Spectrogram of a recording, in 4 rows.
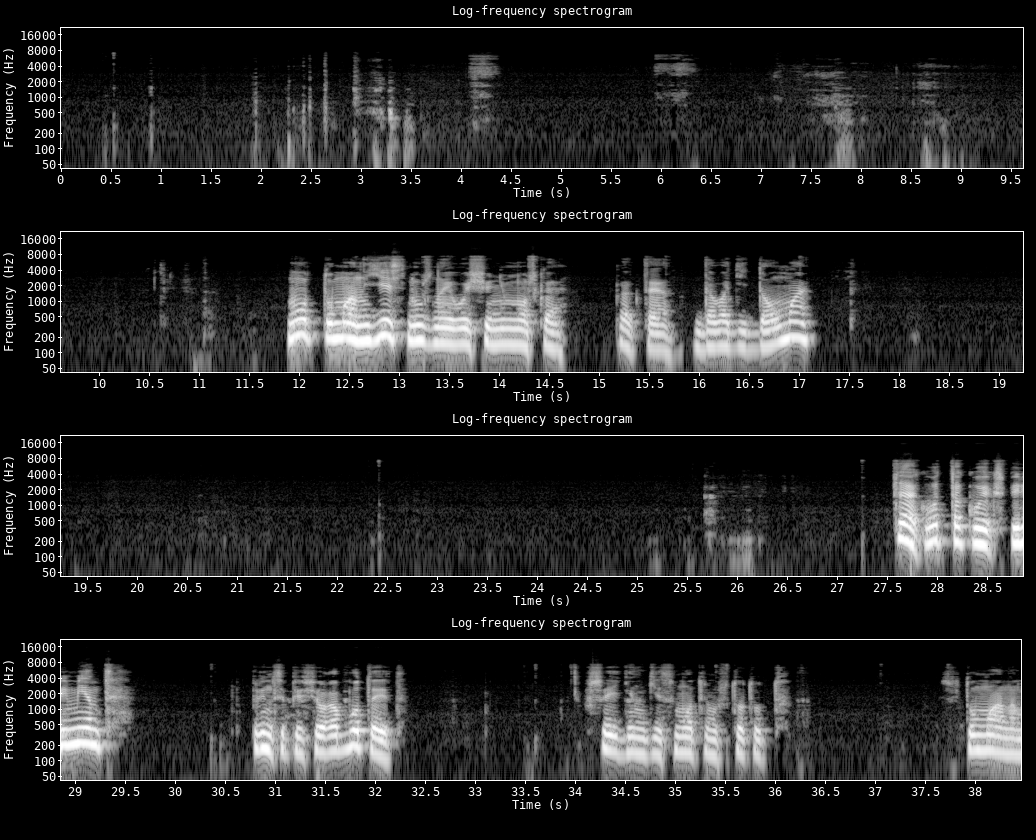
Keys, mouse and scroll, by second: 23.7 scroll up 2, 24.3 scroll down 1, 24.9 scroll down 1, 27.5 click.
